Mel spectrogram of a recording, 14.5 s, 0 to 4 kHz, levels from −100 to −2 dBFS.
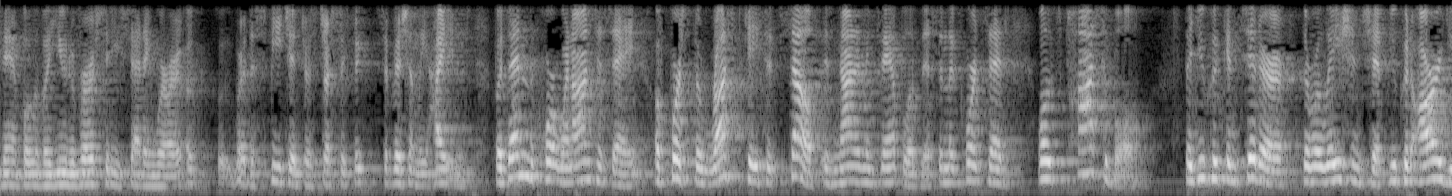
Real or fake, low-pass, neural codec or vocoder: real; 3.6 kHz; none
